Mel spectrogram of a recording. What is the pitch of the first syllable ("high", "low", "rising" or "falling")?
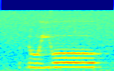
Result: low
